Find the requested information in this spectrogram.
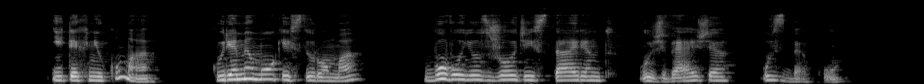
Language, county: Lithuanian, Marijampolė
